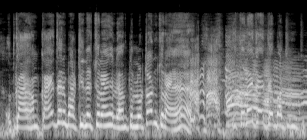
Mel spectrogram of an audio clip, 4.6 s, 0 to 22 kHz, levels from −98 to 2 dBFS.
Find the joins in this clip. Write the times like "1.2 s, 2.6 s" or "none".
none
